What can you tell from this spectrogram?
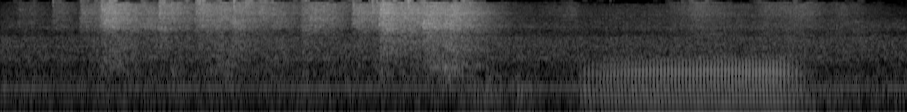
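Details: KingPug the pug snores while pug puppy Wolverine plays; scuffling and rustling noises come first, then a single short, deep, rattling snore near the end over a constant low hum.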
